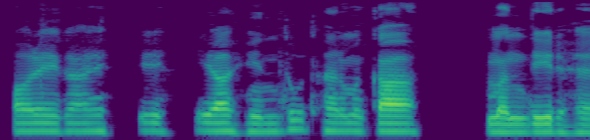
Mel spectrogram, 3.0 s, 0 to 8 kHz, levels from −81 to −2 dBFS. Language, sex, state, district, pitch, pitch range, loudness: Hindi, male, Bihar, Jahanabad, 130 Hz, 120-130 Hz, -28 LUFS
